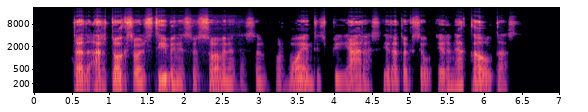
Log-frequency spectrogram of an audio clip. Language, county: Lithuanian, Šiauliai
